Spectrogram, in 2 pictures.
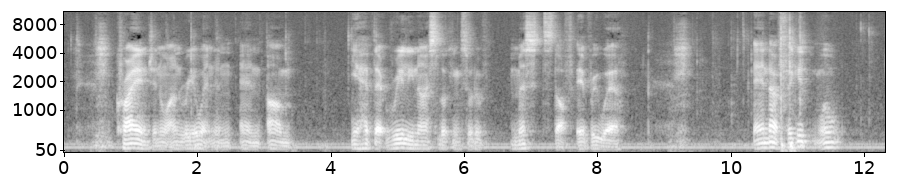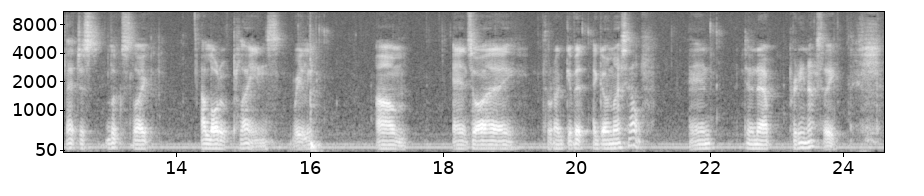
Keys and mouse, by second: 0.7-2.3 middle drag, 5.6 middle click, 10.8 shift+a, 15.9 x, 16.9 middle click.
